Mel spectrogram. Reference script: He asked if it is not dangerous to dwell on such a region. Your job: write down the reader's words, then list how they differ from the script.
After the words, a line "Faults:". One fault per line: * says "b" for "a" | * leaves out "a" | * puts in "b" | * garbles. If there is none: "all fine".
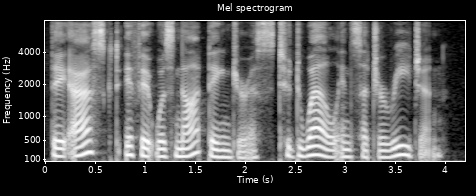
They asked if it was not dangerous to dwell in such a region.
Faults:
* says "They" for "He"
* says "was" for "is"
* says "in" for "on"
